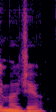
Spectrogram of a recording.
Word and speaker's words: Moju: You made my name sound very foreign. French? I mean, yeah, I think technically it's Portuguese. Moju. I don't know how they say it. How do you say it? I say Moju.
